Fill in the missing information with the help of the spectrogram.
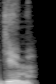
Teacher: la letra y representa también el fonema palatal sonoro de yema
